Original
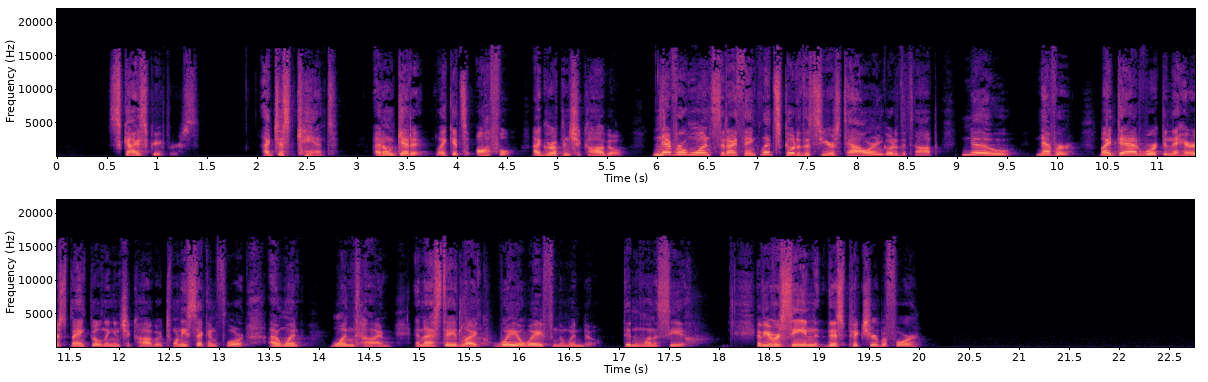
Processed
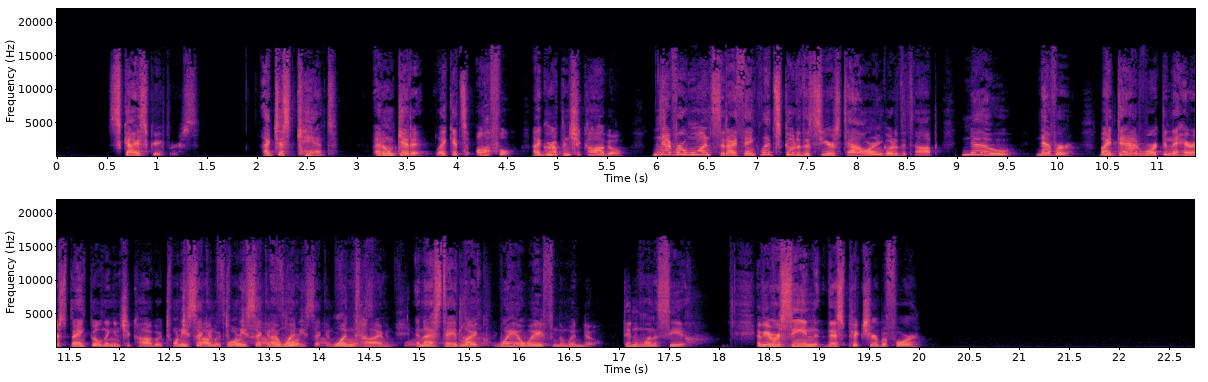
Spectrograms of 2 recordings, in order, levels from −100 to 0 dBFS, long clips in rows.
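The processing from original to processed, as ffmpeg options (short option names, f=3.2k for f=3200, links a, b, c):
-filter_complex "[0:a]asplit=2[a][b];[b]afade=t=in:st=12.04:d=0.01,afade=t=out:st=13.2:d=0.01,aecho=0:1:590|1180|1770|2360|2950:0.891251|0.311938|0.109178|0.0382124|0.0133743[c];[a][c]amix=inputs=2:normalize=0,asettb=1/sr,asplit=3[d][e][f];[d]atrim=end=16.634[g];[e]atrim=start=16.63:end=17.18,asetpts=PTS-STARTPTS,afade=t=in:d=0.004:c=qsin,afade=t=out:st=0.546:d=0.004:c=qsin,highpass=190,equalizer=f=200:t=q:w=4:g=6,equalizer=f=290:t=q:w=4:g=-10,equalizer=f=480:t=q:w=4:g=6,equalizer=f=730:t=q:w=4:g=7,equalizer=f=2.1k:t=q:w=4:g=9,equalizer=f=3.3k:t=q:w=4:g=10,lowpass=f=8.6k:w=0.5412,lowpass=f=8.6k:w=1.3066[h];[f]atrim=start=17.176[i];[g][h]acrossfade=d=0.004:c1=hsin:c2=qsin[j];[j][i]acrossfade=d=0.004:c1=qsin:c2=hsin,afftfilt=real='re*lt(hypot(re,im),0.447)':imag='im*lt(hypot(re,im),0.447)':win_size=1024:overlap=0.75,equalizer=f=2.5k:t=o:w=0.33:g=-5.5"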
